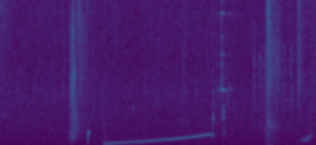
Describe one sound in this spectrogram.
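A fishing reel winds in with a rising whir.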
